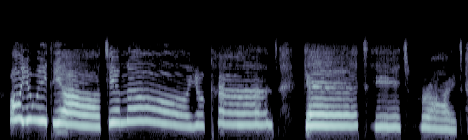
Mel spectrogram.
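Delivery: very high-pitched, very slow squeaky voice. Demonstrating how to change a harsh inner voice, in a slow squeaky voice. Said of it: "slow it down and make the voice sound more squeaky".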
